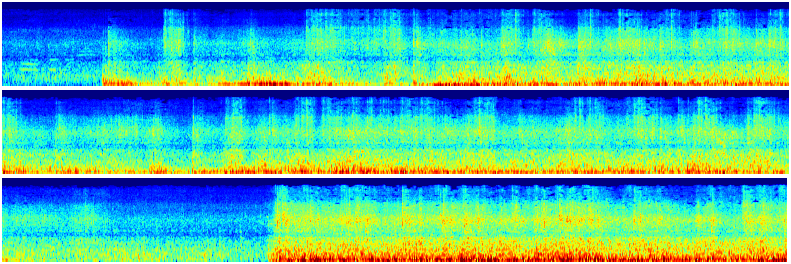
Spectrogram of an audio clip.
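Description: Cannons boom in repeated heavy volleys.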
